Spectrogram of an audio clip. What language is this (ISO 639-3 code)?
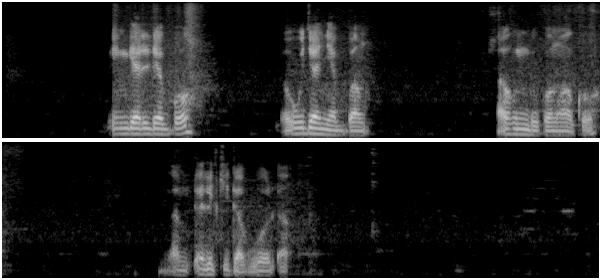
ful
